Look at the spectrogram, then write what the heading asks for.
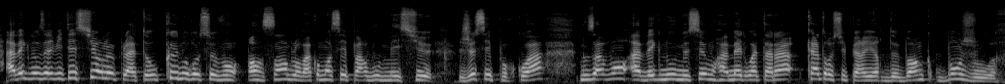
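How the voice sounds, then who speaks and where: A woman's voice: mid-range voice, normal speed. Formal woman TV show host. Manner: warm formal presenter, theatrical introductions. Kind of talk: TV talk show hosting.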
